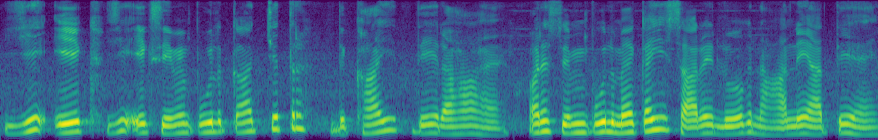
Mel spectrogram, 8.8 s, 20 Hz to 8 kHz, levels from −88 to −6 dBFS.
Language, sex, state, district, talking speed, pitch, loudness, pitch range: Hindi, male, Uttar Pradesh, Jalaun, 155 wpm, 190 Hz, -18 LUFS, 165-235 Hz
